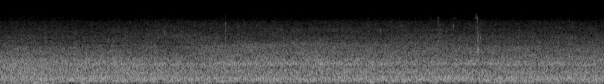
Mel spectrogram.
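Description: Running river water rushing steadily.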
